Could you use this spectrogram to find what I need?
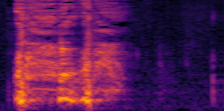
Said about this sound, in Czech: Klidně se napij trošku, ať si odkašleš, jo.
